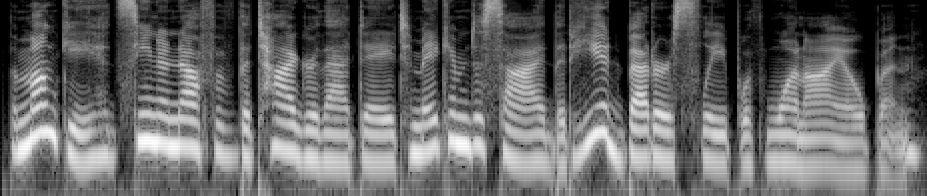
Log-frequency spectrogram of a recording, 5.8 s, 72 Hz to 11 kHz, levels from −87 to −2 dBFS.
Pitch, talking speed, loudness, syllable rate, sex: 210 Hz, 240 wpm, -16 LUFS, 5.5 syllables/s, female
